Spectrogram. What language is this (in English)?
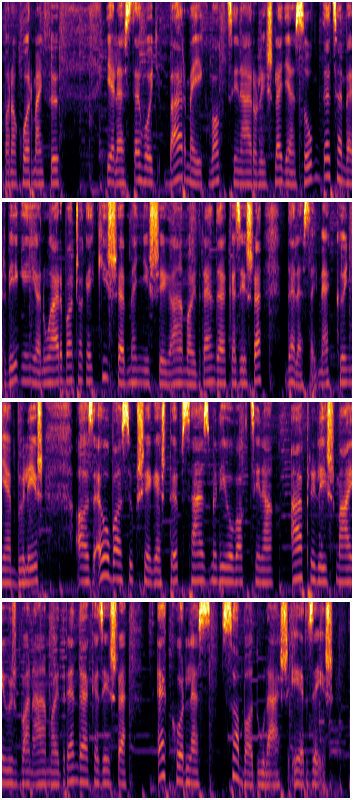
Hungarian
